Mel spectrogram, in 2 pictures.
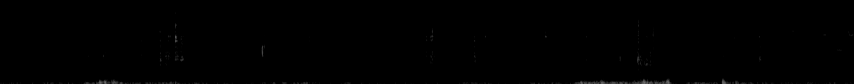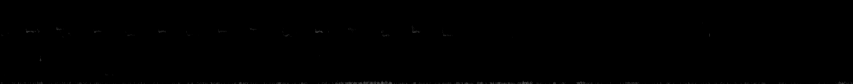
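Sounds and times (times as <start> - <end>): small bird singing: 2.8 - 4.1, 6.7 - 16.2.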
